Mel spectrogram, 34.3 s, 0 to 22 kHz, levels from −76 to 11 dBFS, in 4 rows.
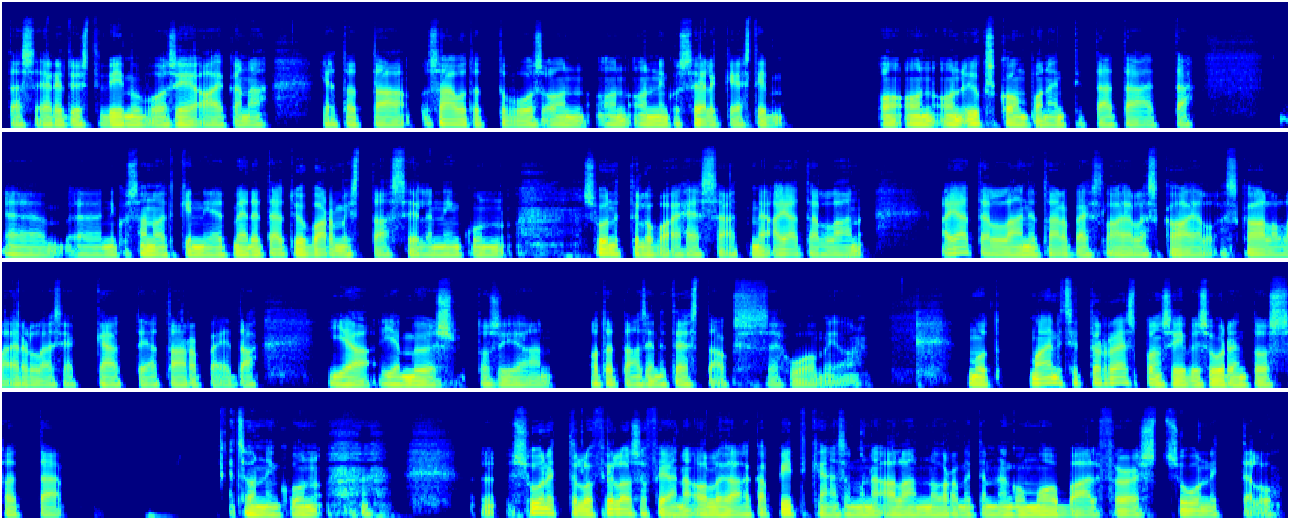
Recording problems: none

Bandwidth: 14 kHz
